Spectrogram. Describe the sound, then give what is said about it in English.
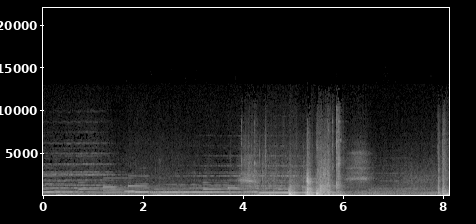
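A front door opens and shuts as someone heads out, with a couple of sharp clunks and a rattle midway through, set against a steady, quiet tonal hum with no talking. “heaves a sigh and heads out the front door.”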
